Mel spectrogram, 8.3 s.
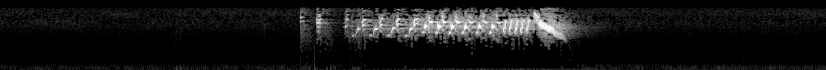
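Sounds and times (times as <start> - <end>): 
European goldfinch song with tinkling twitters and trills: 3.0 - 5.7.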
